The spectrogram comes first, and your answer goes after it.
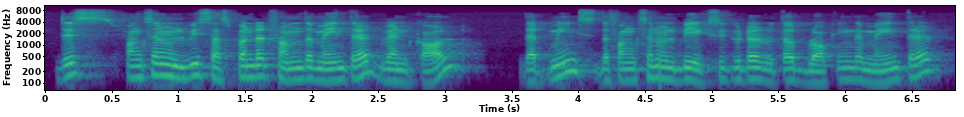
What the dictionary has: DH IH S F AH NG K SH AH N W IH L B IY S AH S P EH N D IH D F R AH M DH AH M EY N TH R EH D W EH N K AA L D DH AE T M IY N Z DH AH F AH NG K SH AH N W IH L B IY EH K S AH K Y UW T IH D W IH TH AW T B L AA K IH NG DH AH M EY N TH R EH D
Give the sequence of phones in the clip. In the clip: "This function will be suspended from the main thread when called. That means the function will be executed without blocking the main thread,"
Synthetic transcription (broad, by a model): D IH S F AH NG K SH AH N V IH L B IY S AH S P EH N D IH D F R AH M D AH M EY N T R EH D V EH N K AA L D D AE T M IY N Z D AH F AH NG K SH AH N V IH L B IY EH K S AH K Y UW T IH D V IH T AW T B L AA K IH NG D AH M EY N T R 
